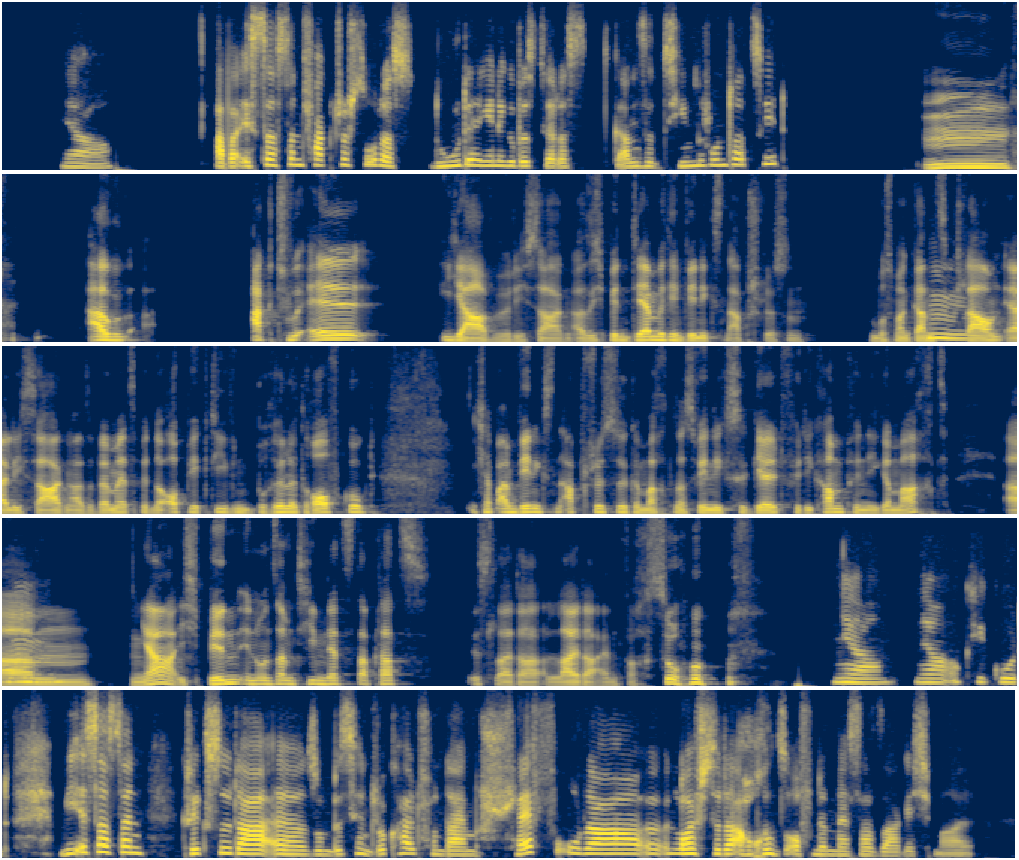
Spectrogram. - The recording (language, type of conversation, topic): German, advice, Wie gehe ich mit Misserfolg um, ohne mich selbst abzuwerten?
- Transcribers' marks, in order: other background noise; laugh; laughing while speaking: "läufst du da auch ins"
